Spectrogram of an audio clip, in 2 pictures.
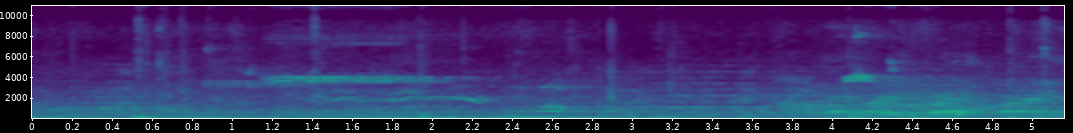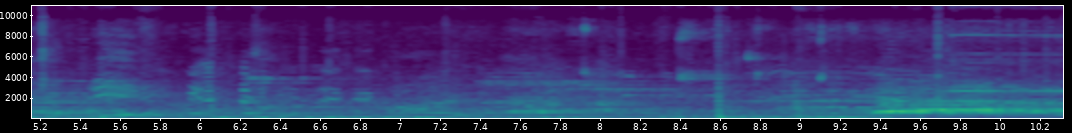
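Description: Live sound of an indoor volleyball rally in a large gym hall: sneakers squeaking on the court floor, the ball being struck, and players calling out, all echoing. Near the end a louder burst of shouting.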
